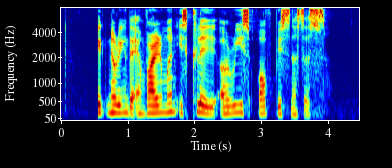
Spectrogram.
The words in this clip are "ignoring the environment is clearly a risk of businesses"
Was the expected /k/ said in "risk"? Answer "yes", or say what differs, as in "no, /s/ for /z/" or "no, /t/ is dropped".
no, /k/ is dropped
